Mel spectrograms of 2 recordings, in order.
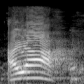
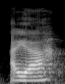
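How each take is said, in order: First: The call is pitched extremely high. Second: The call is at a normal pitch. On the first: It is the third call, now exasperated. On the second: It is the first call.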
